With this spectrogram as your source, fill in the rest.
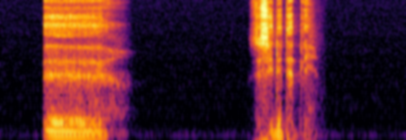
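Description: A man speaks in short bursts, close to a microphone.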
